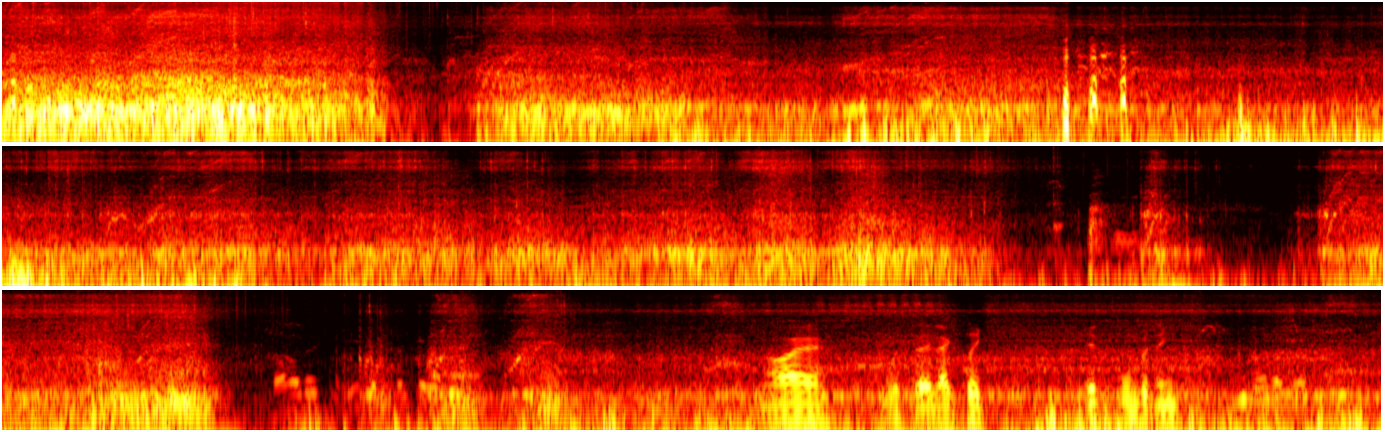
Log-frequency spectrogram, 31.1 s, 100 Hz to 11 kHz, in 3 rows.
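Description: Arrma Kraton 8S RC truck driving over gravel, heard from on board: a steady rumble of tyres, stones and wind, loudest in the first few seconds, with a few short breaks later on.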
